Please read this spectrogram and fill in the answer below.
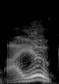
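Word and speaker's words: Aiyuk: I mean, if Brandon Ayuk, is that, how do you say his last name? – Ayuk.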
